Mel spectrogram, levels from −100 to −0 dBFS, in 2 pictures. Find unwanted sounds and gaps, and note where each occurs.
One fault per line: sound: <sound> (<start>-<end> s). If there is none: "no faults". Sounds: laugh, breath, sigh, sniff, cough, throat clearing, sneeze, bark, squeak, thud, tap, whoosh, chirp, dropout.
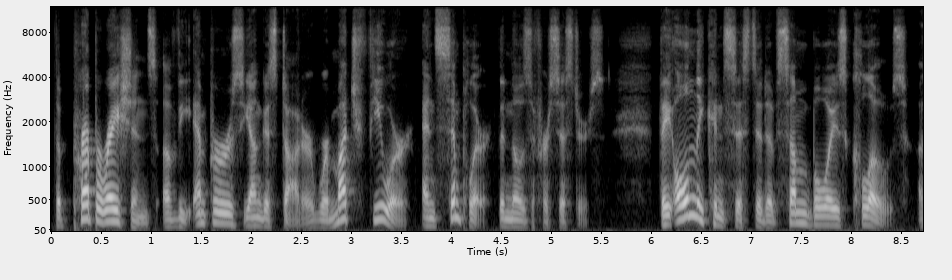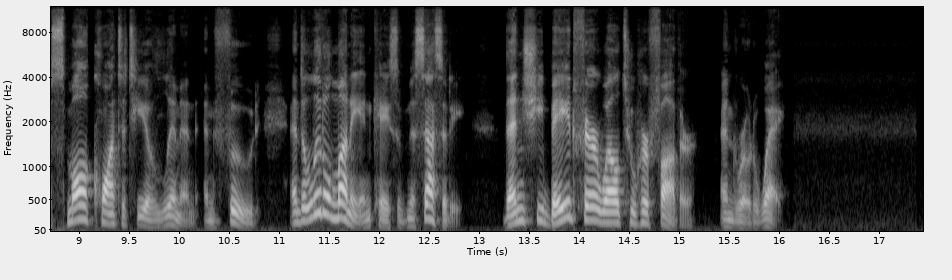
no faults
